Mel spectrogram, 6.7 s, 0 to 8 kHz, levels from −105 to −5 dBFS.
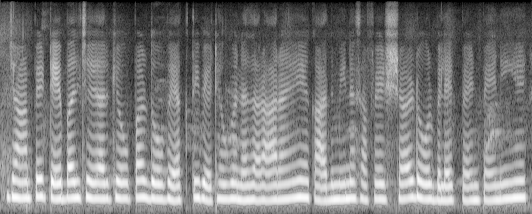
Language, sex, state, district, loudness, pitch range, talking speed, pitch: Hindi, female, Madhya Pradesh, Bhopal, -13 LUFS, 200-230 Hz, 215 wpm, 215 Hz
